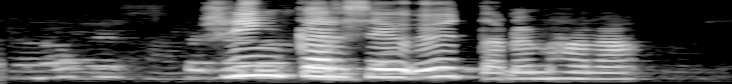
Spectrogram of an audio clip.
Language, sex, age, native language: Icelandic, female, 9, Icelandic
